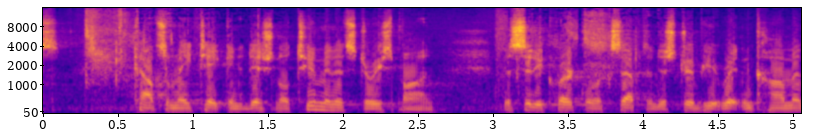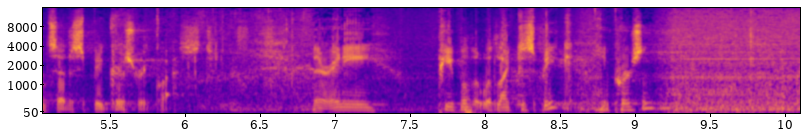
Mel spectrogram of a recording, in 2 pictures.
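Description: A man speaks calmly through a microphone in a room.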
